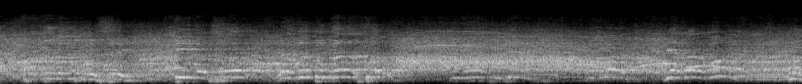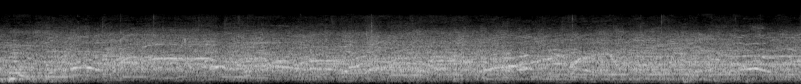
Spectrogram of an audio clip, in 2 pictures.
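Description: A man shouts to the crowd through a loudspeaker.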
